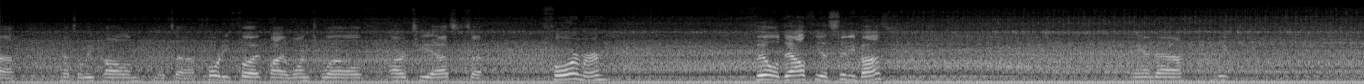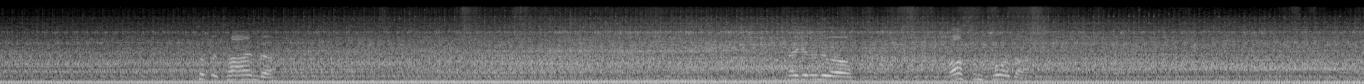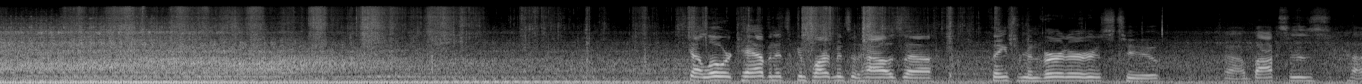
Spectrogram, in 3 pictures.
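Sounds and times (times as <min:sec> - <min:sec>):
diesel bus engine idling: 0:00.0 - 0:40.9.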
